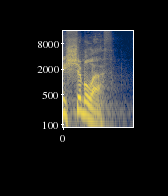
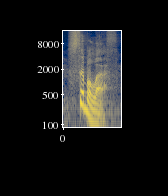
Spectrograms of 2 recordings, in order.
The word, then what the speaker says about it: Shibboleth: And he would say, Sibboleth. True story here. For he could not pronounce it right. So there's something in their dialect that just, they couldn't get the sh. It could only be the s.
